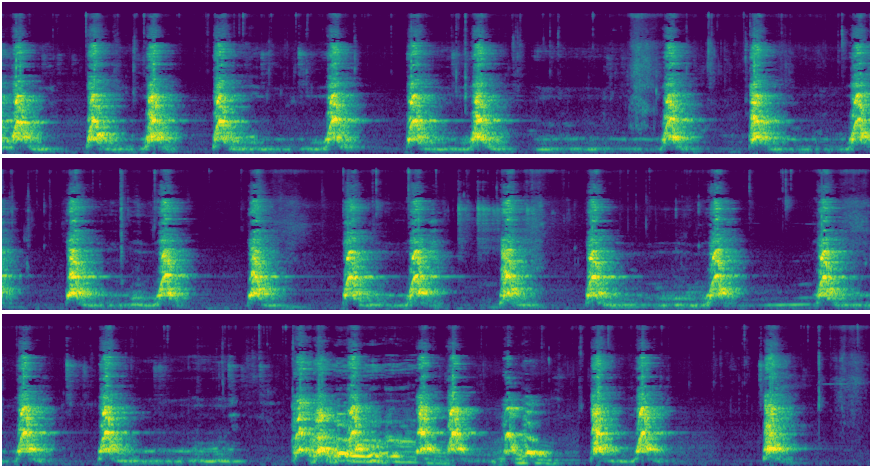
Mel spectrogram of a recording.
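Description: A dog barking over and over, about one bark a second, with a short pause a quarter of the way in and a busier run of overlapping barks near the end.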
